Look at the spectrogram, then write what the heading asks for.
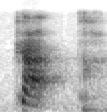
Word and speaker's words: quatre: Number 4, quatre. Quatre. Quatre. Pronounce the T, pronounce the R.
